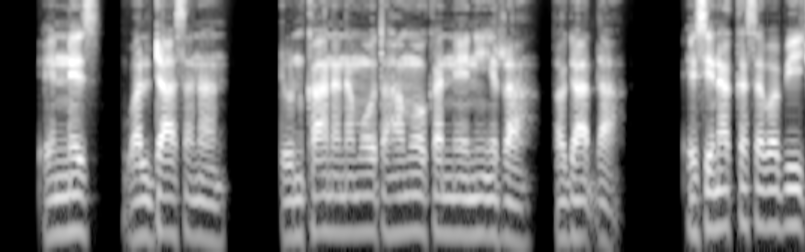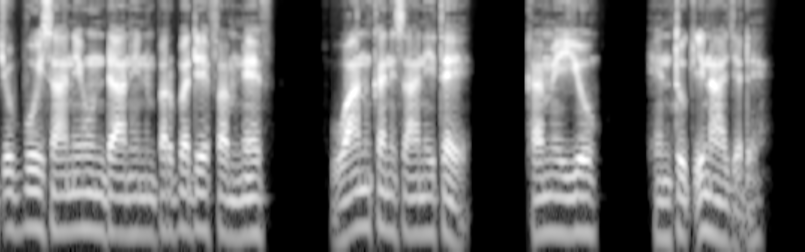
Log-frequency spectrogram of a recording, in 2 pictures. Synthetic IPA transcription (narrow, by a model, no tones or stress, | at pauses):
ʔɪnːɪs | wɐld̪aːsɐnaːn | d̪̥ʊŋkaːnɐnɐmo̞ːt̪ɐhɐmo̞ːkɐnːe̞ːniːɪrːaː | fɐɡaːᶑa̰ː | ʔɪsɪnɐkːɐsɐβɐbiːt͡ʃʼʊbːuːɪsaːniːhʊnd̪aːnhɪnbɐɾbɐd̪e̞ːfːɐmne̞ːf | wʔaːŋkɐnɪsaːniːt̪ɐʔɛ̰ | kɐmɪjːu | hɪnt̪ʊkʼːɪnaːd͡ʒɛᶑɛ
